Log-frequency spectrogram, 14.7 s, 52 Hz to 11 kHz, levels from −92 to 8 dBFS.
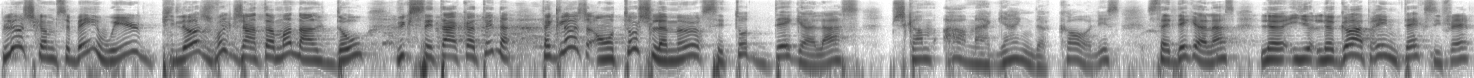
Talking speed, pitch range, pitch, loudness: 225 wpm, 185-240 Hz, 200 Hz, -21 LUFS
